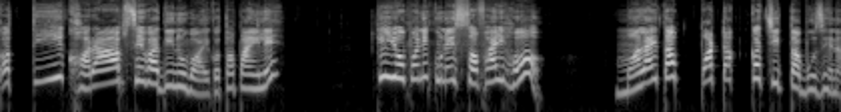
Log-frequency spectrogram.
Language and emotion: Nepali, angry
